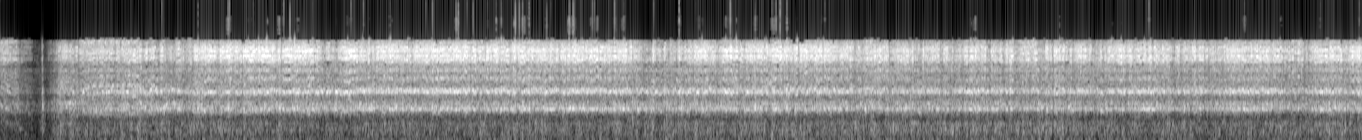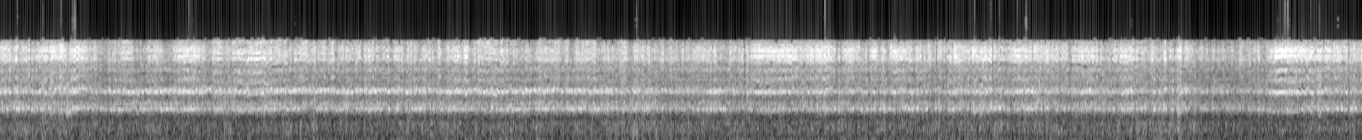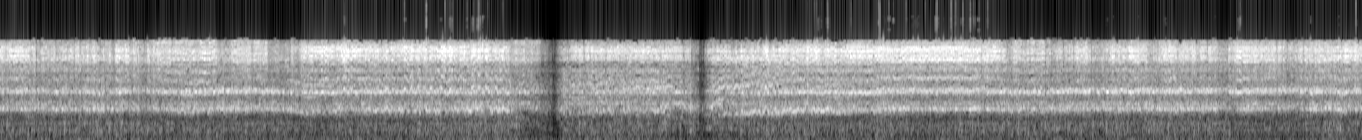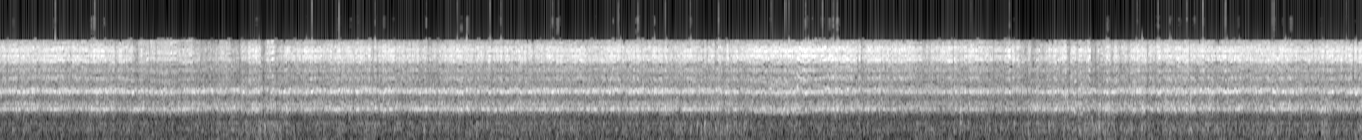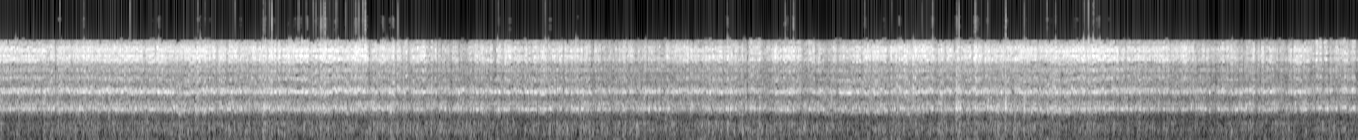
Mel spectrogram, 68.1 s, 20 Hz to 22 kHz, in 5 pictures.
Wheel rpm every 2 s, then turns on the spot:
120, 220, 230, 230, 230, 240, 230, 230, 230, 230, 230, 230, 240, 230, 230, 200, 140, 150, 220, 230, 230, 230, 240, 230, 230, 230, 230, 240, 230, 230, 230, 220, 220, 230.
none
